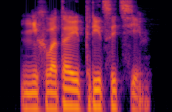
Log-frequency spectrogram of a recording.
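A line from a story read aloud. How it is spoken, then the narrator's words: Even tone. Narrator (Russian): ровным тоном продолжил я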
